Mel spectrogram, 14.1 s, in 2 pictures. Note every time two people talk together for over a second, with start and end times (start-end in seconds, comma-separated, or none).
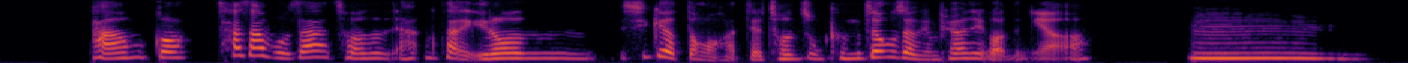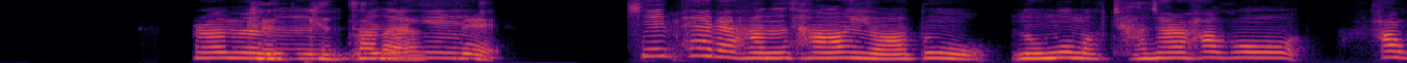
8.2-9.5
